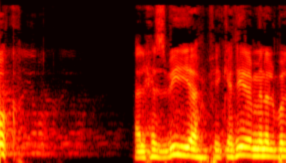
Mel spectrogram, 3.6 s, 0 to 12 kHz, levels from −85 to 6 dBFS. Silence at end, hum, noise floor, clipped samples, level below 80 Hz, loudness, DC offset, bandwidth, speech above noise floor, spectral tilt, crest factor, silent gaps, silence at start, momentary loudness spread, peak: 0 s; none; -64 dBFS; under 0.1%; -42 dBFS; -17 LUFS; under 0.1%; 11 kHz; 49 dB; -7.5 dB/octave; 14 dB; none; 0 s; 8 LU; -2 dBFS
